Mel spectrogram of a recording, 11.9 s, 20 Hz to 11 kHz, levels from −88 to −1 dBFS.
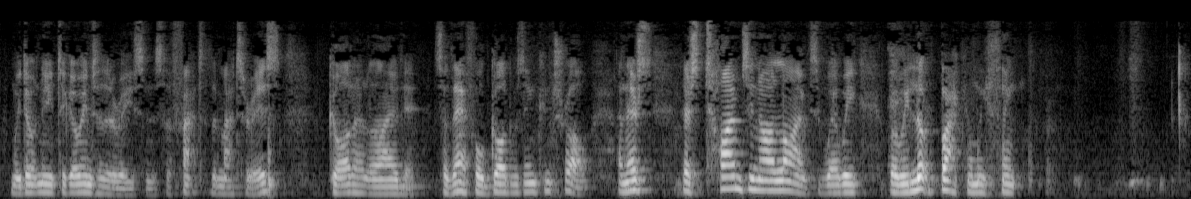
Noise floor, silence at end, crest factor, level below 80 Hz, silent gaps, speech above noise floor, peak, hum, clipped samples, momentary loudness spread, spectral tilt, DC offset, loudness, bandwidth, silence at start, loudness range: -56 dBFS; 0.05 s; 22 dB; -72 dBFS; none; 33 dB; -2 dBFS; none; under 0.1%; 14 LU; -6 dB/octave; under 0.1%; -24 LUFS; 8 kHz; 0.1 s; 8 LU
